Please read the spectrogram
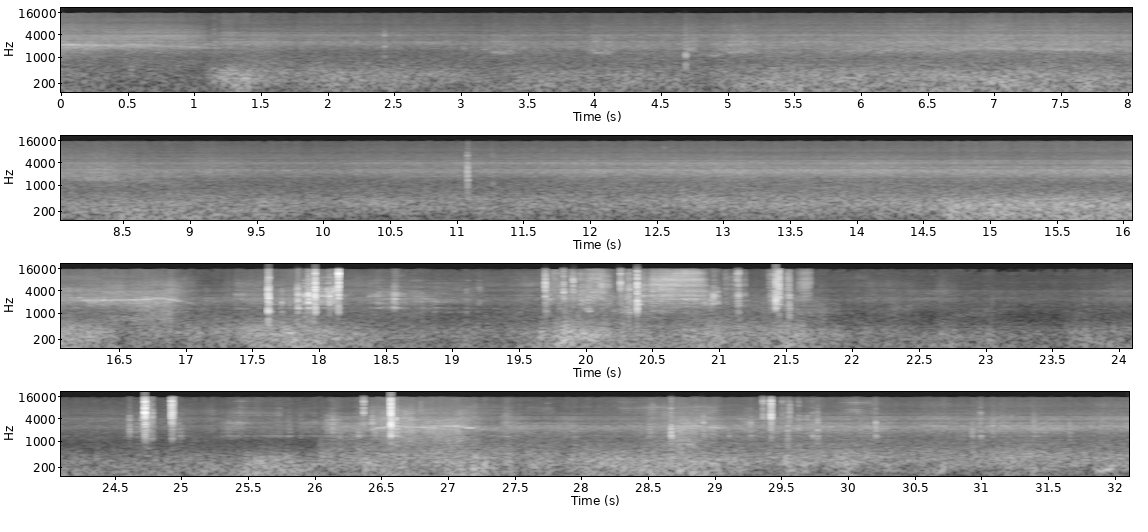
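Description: Wind from the paraglider's airspeed buffeting a camera microphone: a loud, low rumble that turns gustier about halfway through, with scattered sharp clicks and rustles in the second half.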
